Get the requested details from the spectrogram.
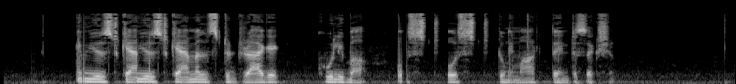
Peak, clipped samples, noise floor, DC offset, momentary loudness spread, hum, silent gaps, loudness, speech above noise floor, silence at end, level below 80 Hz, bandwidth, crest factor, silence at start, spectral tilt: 0 dBFS; under 0.1%; -51 dBFS; under 0.1%; 13 LU; none; none; -17 LUFS; 33 dB; 0.1 s; -44 dBFS; 12 kHz; 20 dB; 0.75 s; -3.5 dB/octave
